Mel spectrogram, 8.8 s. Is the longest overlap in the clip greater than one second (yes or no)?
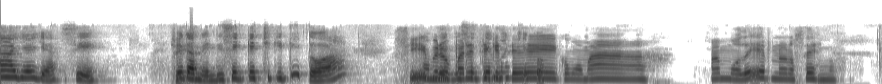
yes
